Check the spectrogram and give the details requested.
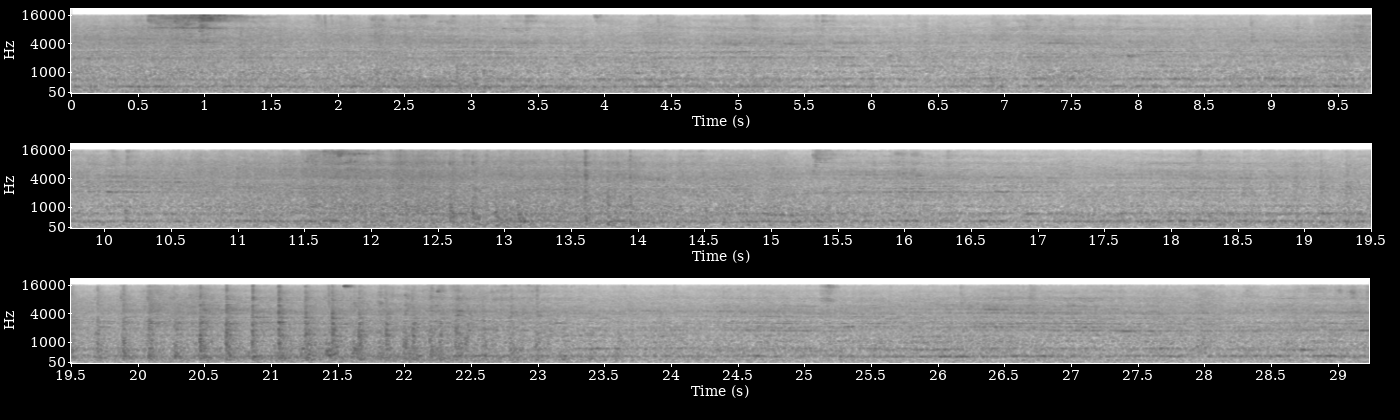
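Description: CSX autorack freight train rolling past, its wheels clacking over the rail joints with a steady ringing tone from the wheels and rails. A quick run of louder clacks comes about two-thirds of the way through.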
